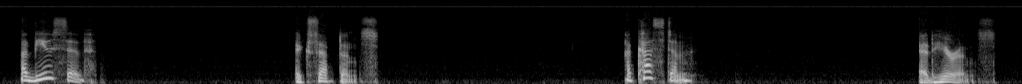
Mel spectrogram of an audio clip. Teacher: Pattern 4 is for three-syllable words where primary stress is on the second syllable. Pitch is characterized by step changes.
